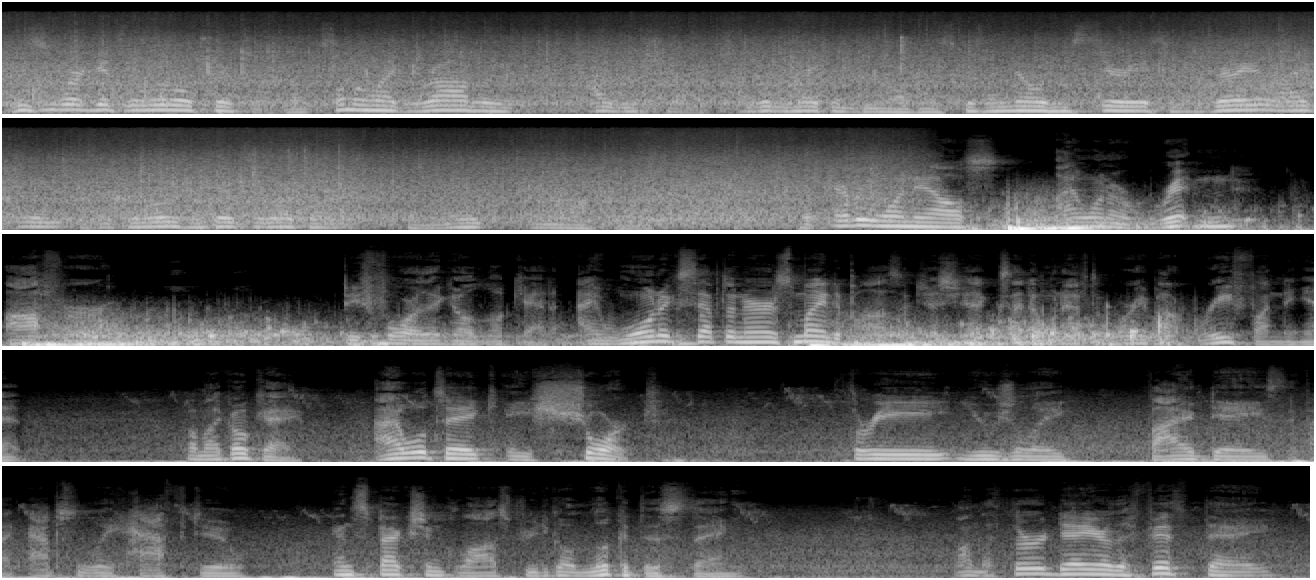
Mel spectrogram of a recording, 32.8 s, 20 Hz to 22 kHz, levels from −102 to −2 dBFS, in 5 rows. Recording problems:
muffled; very; fading above 4 kHz
rain or running water; very loud; throughout; 3 dB above the speech

